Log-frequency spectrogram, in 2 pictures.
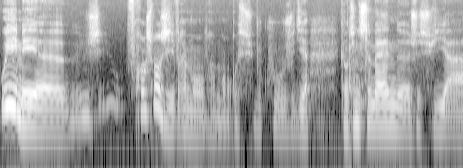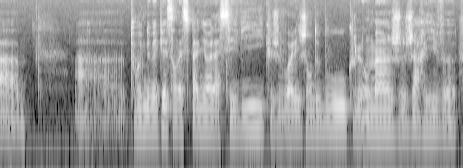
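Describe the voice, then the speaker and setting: Speaking at a fairly slow pace, a man pauses long and often. Room echo can be heard. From France. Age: 60s. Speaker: playwright and theatre director. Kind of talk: interview. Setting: theatre dressing room. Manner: halting, many fillers.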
